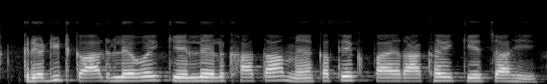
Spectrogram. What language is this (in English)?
Maithili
